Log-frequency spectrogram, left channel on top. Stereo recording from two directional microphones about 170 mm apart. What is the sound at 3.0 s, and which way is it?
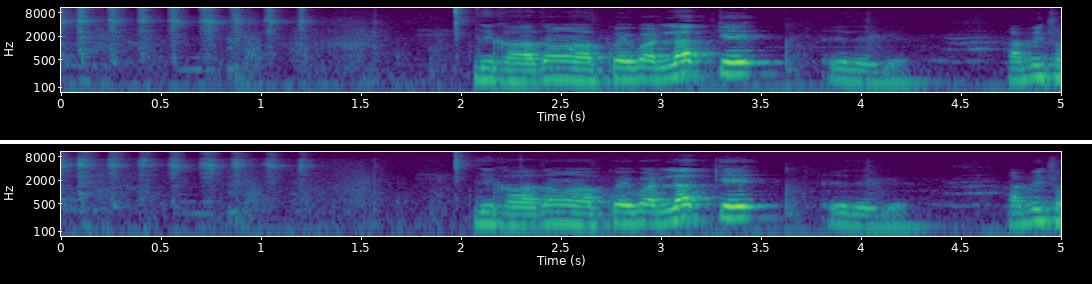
A man's voice, 10° right (ahead or behind).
